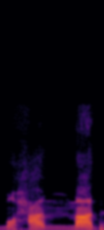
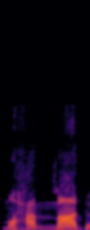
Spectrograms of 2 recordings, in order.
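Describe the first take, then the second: First: The word ends abruptly on the final consonant. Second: The word ends abruptly on the final consonant.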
